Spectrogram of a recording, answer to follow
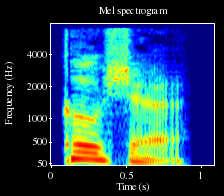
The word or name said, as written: kosha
